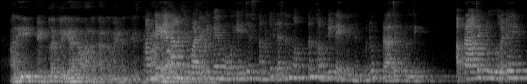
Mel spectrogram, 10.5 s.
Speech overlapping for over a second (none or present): present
